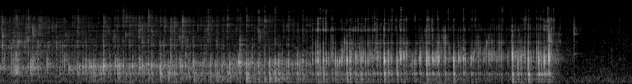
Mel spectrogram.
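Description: Hot water poured from an electric kettle into a ceramic cup, a steady splashing stream whose pitch rises a little as the cup fills. The pour stops about five and a half seconds in.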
